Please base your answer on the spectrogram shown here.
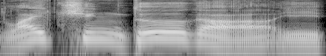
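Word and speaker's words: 賴清德: 1위를 달리고 있습니다이 발음은 라이칭더이 대만의 원음에 가깝습니다 이걸 보고 이제 웬만한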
